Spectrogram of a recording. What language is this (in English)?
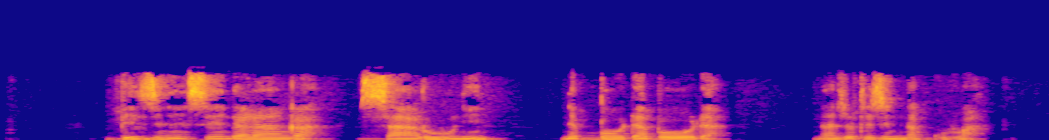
Ganda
